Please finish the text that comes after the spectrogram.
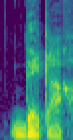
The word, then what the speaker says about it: Descartes: su nombre ya que en francés se pronuncia de caja porque lo vamos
